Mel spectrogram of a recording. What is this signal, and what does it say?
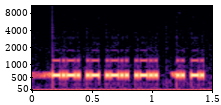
Morse code, heard as a keyed tone, about 59 wpm, 600 Hz. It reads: CALL IN
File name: archived / CRSnet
